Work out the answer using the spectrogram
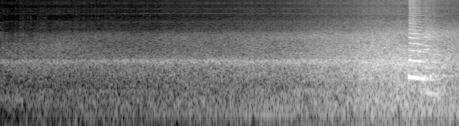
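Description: Regiolis TER multiple unit approaching on the rails, its running noise growing steadily louder as it nears. About four seconds in, just as it reaches the camera, a brief loud horn blast sounds, dropping slightly in pitch.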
